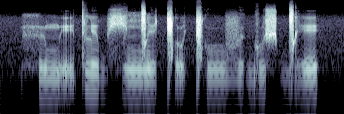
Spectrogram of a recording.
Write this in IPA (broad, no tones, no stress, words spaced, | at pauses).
hɨmḛtlɪb çɪŋ͡ǀɪǁo̰ ǁu vʏɡuʃɡ͡ǀe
